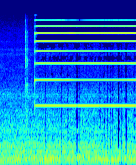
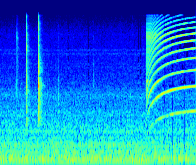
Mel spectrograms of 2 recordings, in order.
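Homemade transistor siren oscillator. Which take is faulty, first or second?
first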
